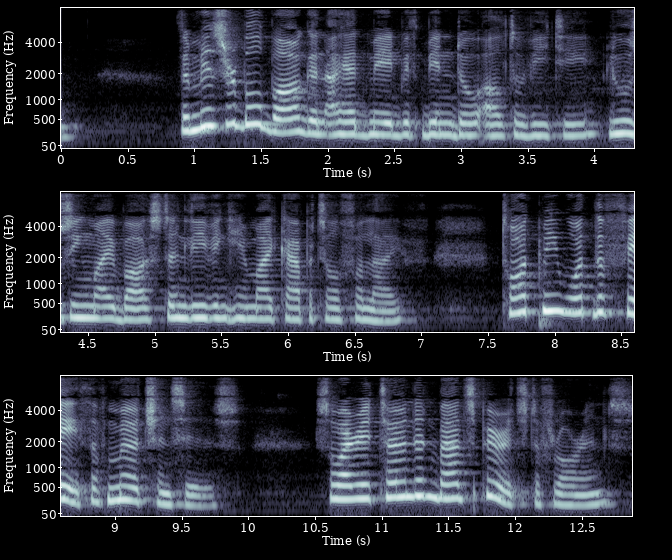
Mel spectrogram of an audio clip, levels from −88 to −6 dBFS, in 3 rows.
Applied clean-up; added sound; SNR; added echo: none; none; none; none.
